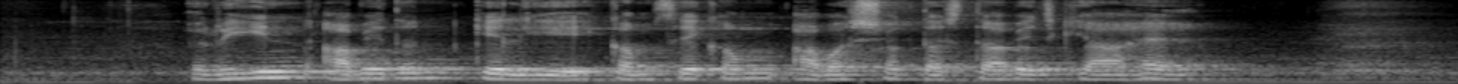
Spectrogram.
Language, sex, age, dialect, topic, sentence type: Hindi, male, 31-35, Marwari Dhudhari, banking, question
